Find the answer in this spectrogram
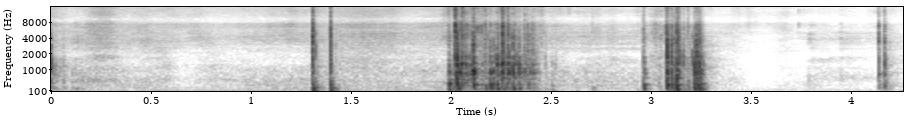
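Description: Small plastic lip balm tubes and pots handled close to the microphone: two quick clicks a little over a second in, a louder clatter at about two seconds, and another short clatter around three seconds.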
